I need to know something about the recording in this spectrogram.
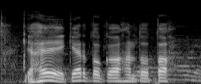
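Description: Scissors snip through stiff plastic.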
